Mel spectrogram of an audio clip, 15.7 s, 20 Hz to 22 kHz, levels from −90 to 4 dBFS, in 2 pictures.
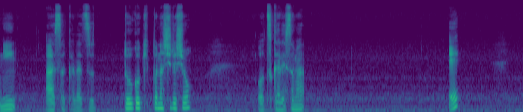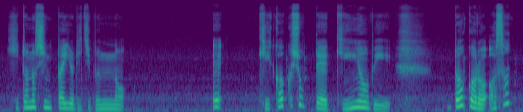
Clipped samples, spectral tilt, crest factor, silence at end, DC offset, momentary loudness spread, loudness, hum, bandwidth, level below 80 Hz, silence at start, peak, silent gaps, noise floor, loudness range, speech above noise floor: under 0.1%; -4 dB/octave; 22 dB; 0.2 s; under 0.1%; 14 LU; -34 LUFS; none; 18 kHz; -76 dBFS; 0 s; -16 dBFS; none; -63 dBFS; 9 LU; 29 dB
